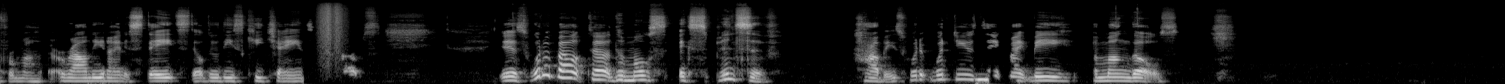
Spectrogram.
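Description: At 3.13 s, right after "do these keychains", a wireless microphone noise hit lasts about 0.38 s: the radio link fades, receiver hiss swells into a swish of static over the speech, unlike a digital dropout, which cuts to silence.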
